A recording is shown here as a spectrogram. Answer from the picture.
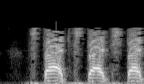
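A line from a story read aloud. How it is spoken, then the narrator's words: Yelling. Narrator (Russian): вопил Дев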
